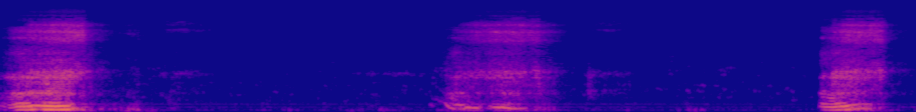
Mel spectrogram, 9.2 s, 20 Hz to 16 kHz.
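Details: Chinese woman snoring with open mouth, sometimes on the exhale: three loud, rattling snores about every four seconds with quiet pauses, roughly 15 a minute; open-mouth snoring.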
